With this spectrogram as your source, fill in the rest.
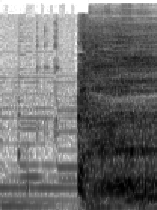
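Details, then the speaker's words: Adult streamer coughs during a live-streamed game, with quiet game music behind: a sudden loud single cough burst that carries to the end. "oh if y'all can still hear these coughs since hurting your ears please let me know and I'll move the mic or do something to help with that"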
